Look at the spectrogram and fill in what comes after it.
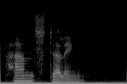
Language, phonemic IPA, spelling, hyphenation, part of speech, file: Dutch, /ˈaːnˌstɛ.lɪŋ/, aanstelling, aan‧stel‧ling, noun, Nl-aanstelling.ogg
- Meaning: appointment (placing into a position of power)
